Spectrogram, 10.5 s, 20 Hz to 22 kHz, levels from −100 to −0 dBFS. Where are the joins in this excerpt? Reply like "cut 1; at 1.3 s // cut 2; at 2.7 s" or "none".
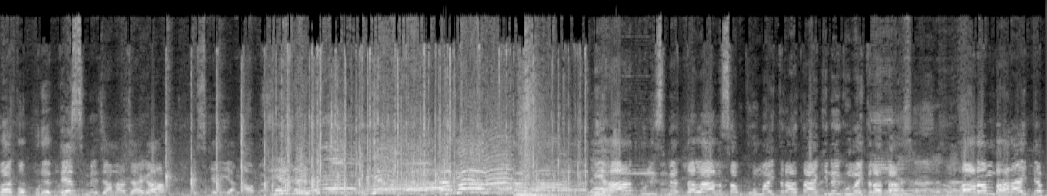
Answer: cut 1; at 5.9 s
